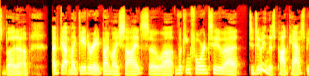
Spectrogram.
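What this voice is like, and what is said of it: Congested head-cold voice. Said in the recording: “I've got the obligatory Blog World head cold, as you may be able to tell from my voice.”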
